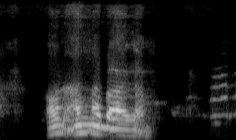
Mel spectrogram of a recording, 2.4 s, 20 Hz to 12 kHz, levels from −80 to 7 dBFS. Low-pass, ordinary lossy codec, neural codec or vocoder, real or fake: 10.8 kHz; Opus, 24 kbps; codec, 24 kHz, 0.9 kbps, WavTokenizer, medium music audio release; fake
